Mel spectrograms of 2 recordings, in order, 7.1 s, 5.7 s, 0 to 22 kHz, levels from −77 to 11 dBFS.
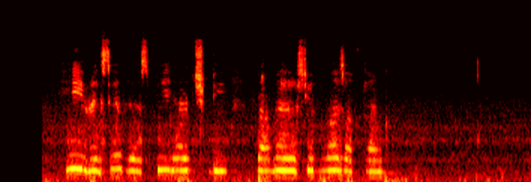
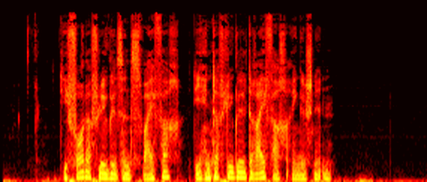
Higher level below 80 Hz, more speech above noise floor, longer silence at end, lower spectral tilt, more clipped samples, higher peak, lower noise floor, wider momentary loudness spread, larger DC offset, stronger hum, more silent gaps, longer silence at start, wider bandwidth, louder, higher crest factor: second, -40 dBFS vs -28 dBFS; about the same, 32 dB vs 31 dB; second, 0.4 s vs 0.75 s; about the same, -4.5 dB/octave vs -5 dB/octave; neither; second, -4 dBFS vs 0 dBFS; first, -49 dBFS vs -44 dBFS; first, 9 LU vs 6 LU; neither; neither; neither; first, 0.55 s vs 0.05 s; second, 9.2 kHz vs 16.5 kHz; second, -18 LUFS vs -14 LUFS; about the same, 16 dB vs 14 dB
